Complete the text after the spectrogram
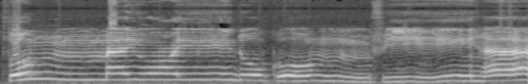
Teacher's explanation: ثا کو میم مشدد کے ساتھ ملا کر میم پر غنہ کریں گے، عین کو یا کے ساتھ ملا کر یا کو ایک الف کے مقدار کھینچیں گے، فا کو یا کے ساتھ ملا کر یا کو بھی ایک الف کے مقدار کھینچیں گے، ہا کے بعد الف ہے، الف حروف مدہ ہے، ایک الف کے مقدار کھینچ کر پڑھتے ہیں۔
